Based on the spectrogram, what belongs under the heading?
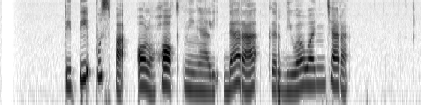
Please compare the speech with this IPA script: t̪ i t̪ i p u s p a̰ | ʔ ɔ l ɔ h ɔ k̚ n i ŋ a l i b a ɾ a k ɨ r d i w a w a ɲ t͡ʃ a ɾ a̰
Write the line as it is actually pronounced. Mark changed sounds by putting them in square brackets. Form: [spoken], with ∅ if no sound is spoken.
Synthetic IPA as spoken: t̪ i t̪ i p u s p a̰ | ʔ ɔ l ɔ h ɔ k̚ n i ŋ a l i [d] a ɾ a k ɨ r d i w a w a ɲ t͡ʃ a ɾ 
